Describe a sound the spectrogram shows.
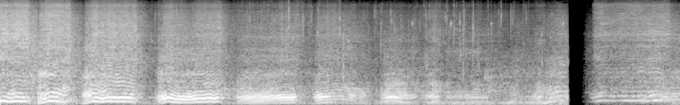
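A dirt bike engine revs up and down repeatedly.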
